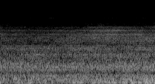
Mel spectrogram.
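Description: A Scoot Tiger Air airliner's engines roar in a steady, loud, broadband drone as the plane prepares to take off, continuous and close, with no voices.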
